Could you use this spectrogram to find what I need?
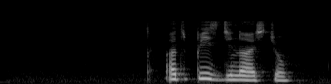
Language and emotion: Russian, neutral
